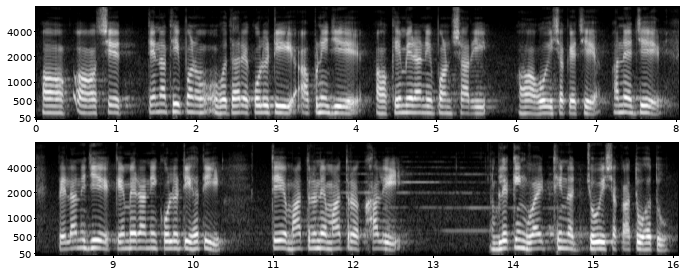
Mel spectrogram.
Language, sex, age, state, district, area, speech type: Gujarati, male, 18-30, Gujarat, Morbi, rural, spontaneous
